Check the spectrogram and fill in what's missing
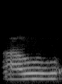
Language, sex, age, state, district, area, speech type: Odia, female, 30-45, Odisha, Sambalpur, rural, conversation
